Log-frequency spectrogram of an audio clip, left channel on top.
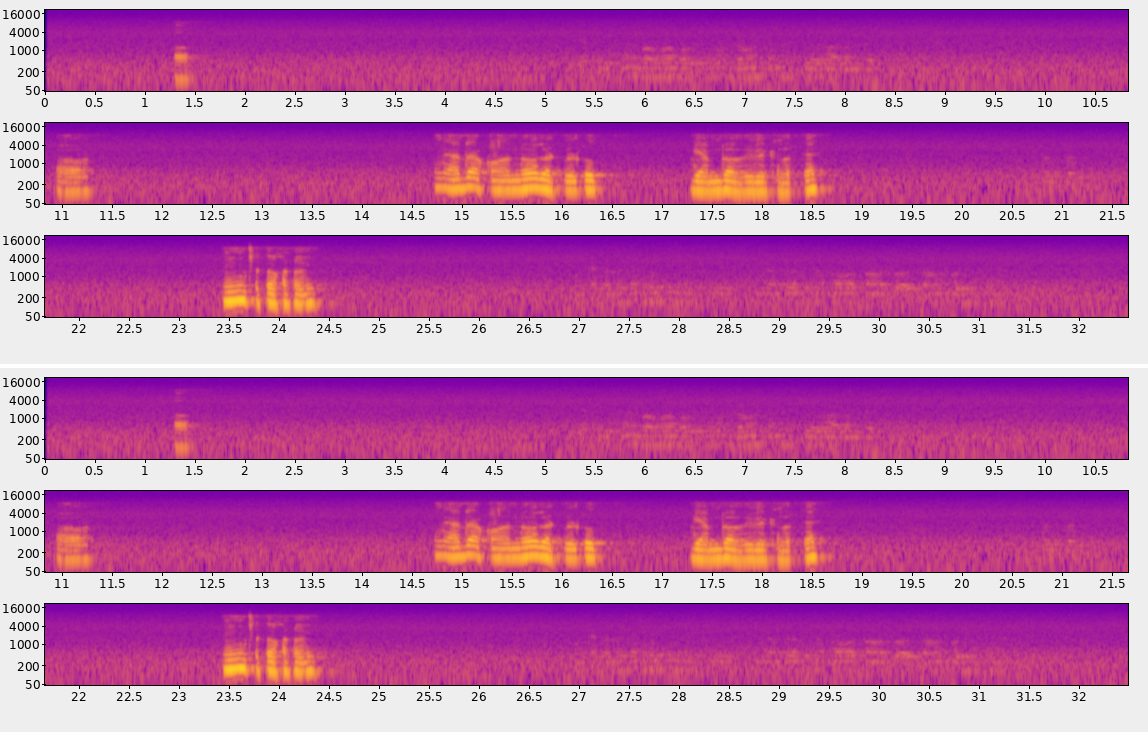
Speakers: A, on the left; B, on the right.
A: ᱵᱟᱝ
B: ᱢᱮᱱ ᱫᱟᱞᱤᱧ ᱜᱚᱝᱠᱮ ᱛᱤᱱᱟᱹᱜ ᱵᱚᱲᱚ ᱵᱚᱲᱚ ᱵᱚᱞ ᱠᱷᱮᱹᱞ ᱠᱷᱚᱱ ᱴᱩᱨᱱᱟᱢᱮᱱᱴ ᱠᱚᱵᱤᱱ ᱠᱷᱮᱹᱞ ᱵᱟᱲᱟᱣᱟᱠᱟᱱᱛᱮ
A: ᱚ ᱡᱮ ᱟᱫᱚ ᱮᱠᱷᱚᱱ ᱫᱚ ᱞᱟᱴᱩᱼ ᱞᱟᱴᱩ ᱜᱮᱢ ᱫᱚ ᱟᱣᱨᱤᱞᱮ ᱠᱷᱮᱹᱞᱳᱜ ᱛᱮ
B: ᱢᱟᱱᱮ ᱪᱷᱳᱴᱳ ᱪᱷᱳᱴᱳ ᱜᱮ
A: ᱦᱩᱸ ᱪᱷᱳᱴ ᱠᱷᱟᱴᱳ
B: ᱜᱚᱝᱠᱮ ᱛᱟᱞᱦᱮ ᱢᱮᱱᱫᱟᱞᱤᱧ ᱡᱮ ᱢᱮᱱ ᱫᱟᱞᱤᱧ ᱚᱱᱛᱮ ᱫᱚ ᱛᱤᱱᱟᱹᱜ ᱵᱚᱲᱚ ᱵᱚᱲᱚ ᱴᱟᱣᱩᱱᱴ ᱠᱚ ᱴᱟᱣᱩᱱᱴ ᱠᱚ ᱡᱷᱤᱡ ᱛᱟᱦᱮᱱᱟ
